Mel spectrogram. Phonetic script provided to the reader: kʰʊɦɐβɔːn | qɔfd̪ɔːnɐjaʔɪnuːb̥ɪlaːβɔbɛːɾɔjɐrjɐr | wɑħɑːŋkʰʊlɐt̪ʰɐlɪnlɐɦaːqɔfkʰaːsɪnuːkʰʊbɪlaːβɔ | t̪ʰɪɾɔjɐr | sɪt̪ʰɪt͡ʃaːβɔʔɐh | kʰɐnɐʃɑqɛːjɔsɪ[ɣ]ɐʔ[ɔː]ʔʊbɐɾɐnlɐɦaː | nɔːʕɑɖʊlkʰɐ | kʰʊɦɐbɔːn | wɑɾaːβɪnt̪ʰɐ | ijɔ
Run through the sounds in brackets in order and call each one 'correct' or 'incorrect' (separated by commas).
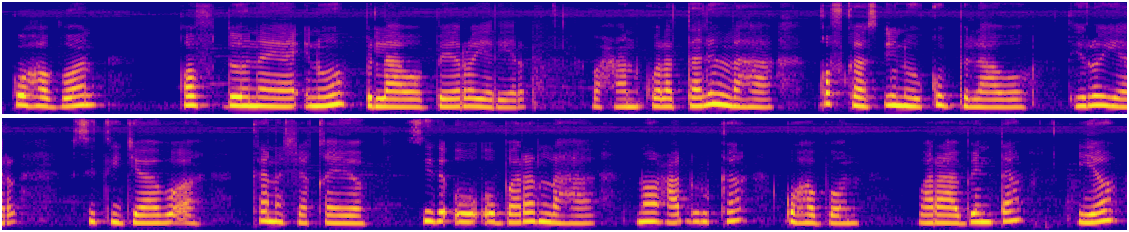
incorrect, incorrect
